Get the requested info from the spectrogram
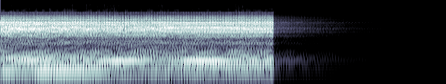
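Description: Heavy metal band music led by distorted electric guitar, ending abruptly about three-quarters of the way through, with a brief ringing tail that fades to silence.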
